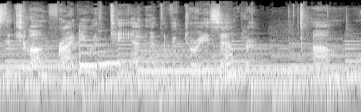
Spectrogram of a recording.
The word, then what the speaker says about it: Thea: It's the Geelong Friday with Taya at the Victoria Sampler. My name's Taya, and by the way, you spell it Thea.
